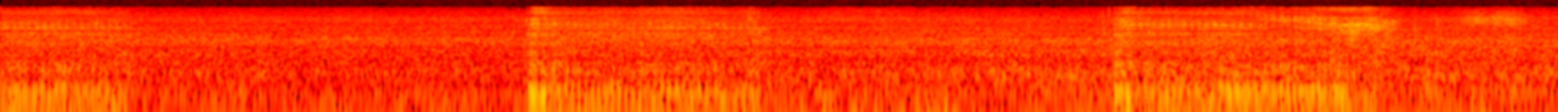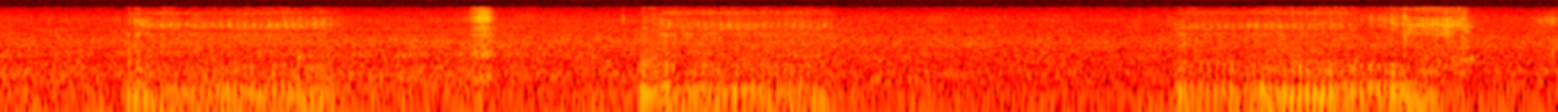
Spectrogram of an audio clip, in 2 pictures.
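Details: Deep, raspy snoring from a female dog, once a stray, asleep at home with her eyes open; low grating breaths about every three seconds, some with a faint whistling edge, over a steady background hum.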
